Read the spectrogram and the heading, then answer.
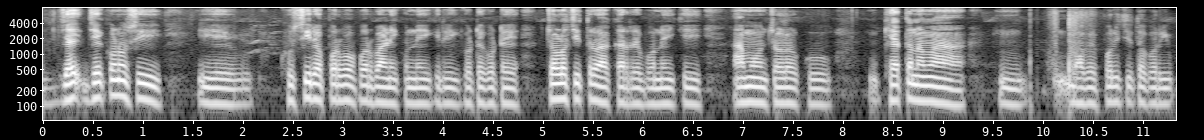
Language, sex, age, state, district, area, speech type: Odia, male, 30-45, Odisha, Kalahandi, rural, spontaneous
